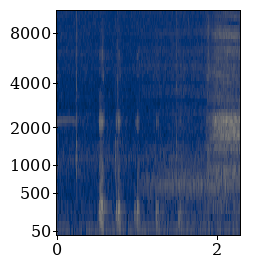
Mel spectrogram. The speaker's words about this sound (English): And the nice little snoring Frenchies in the background.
